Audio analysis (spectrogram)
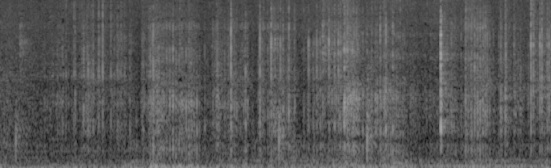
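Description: Long pink nails scratch the textured woven surface of a small, dark grey, hollow fabric-covered hard-shell case, held close. A steady, dry scratching rustle with a low, hollow body runs throughout, broken by brief sharper clicks of the nails on the shell.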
